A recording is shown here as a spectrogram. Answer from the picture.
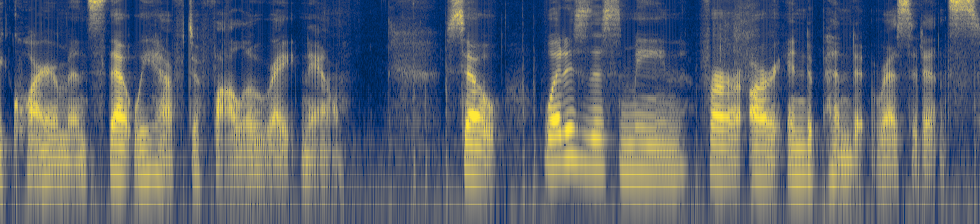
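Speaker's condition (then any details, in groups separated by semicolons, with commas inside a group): No condition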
